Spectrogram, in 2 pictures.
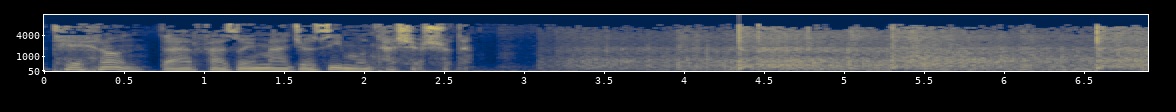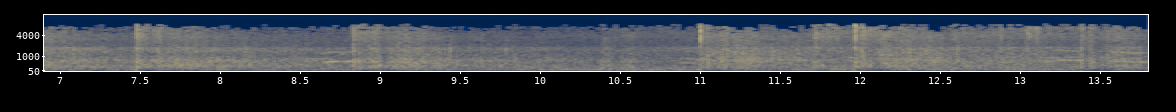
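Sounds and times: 
speech: 0.0 - 2.8
fireworks exploding in a city: 2.8 - 13.7.

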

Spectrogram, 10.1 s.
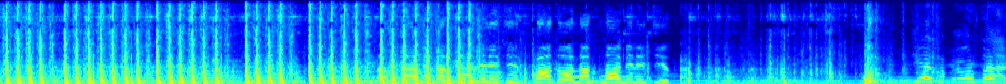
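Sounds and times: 
automatic anti-aircraft fire at night: 0.0 - 5.3
speech: 5.4 - 7.0, 9.2 - 10.0.

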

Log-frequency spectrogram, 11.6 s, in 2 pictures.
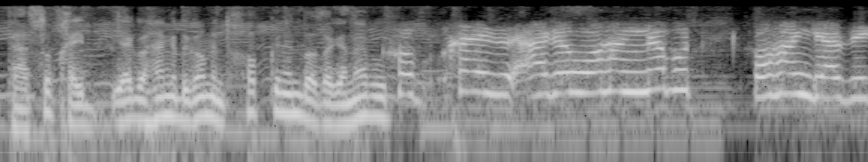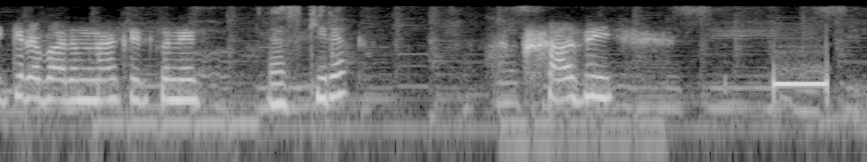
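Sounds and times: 
speech: 0.1 - 8.3, 9.2 - 10.2
busy signal tone of a disconnected phone call: 11.0 - 11.4
warbling phone line noise: 11.0 - 11.4.

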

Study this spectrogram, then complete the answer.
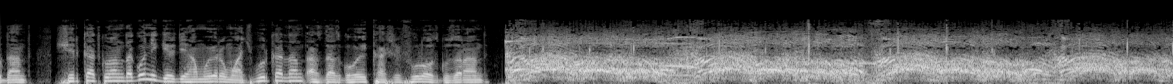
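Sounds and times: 
speech: 0.0 - 5.4
protest crowd chanting freedom slogans: 5.1 - 11.7.

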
